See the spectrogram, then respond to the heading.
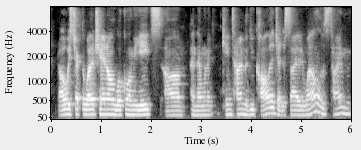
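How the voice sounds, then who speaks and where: Noticeable background noise runs behind a man speaking. He goes at a very fast pace with fairly even intonation. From New England, near Boston. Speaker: research meteorologist. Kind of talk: webinar presentation. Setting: recorded at home over video call. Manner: frequent filler words, casual.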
